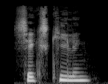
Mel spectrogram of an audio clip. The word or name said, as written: sexkilling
